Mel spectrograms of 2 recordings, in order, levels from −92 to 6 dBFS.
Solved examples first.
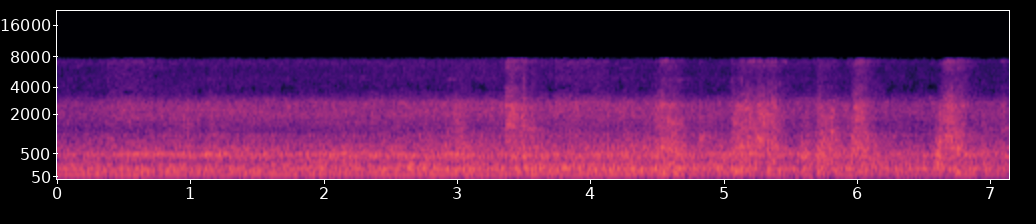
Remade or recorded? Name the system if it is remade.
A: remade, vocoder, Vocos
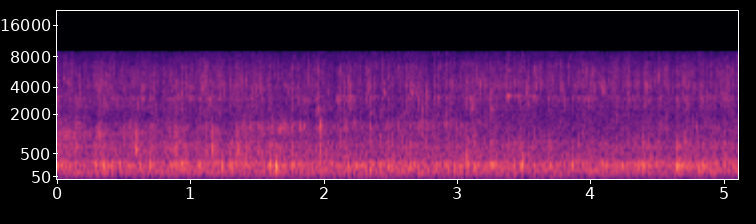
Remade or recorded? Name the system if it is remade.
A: recorded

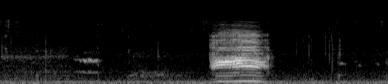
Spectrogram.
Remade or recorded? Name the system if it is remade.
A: recorded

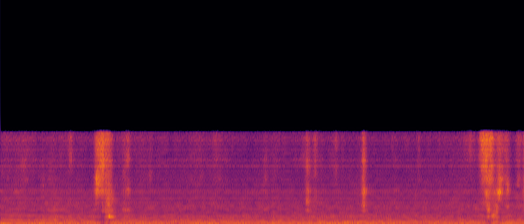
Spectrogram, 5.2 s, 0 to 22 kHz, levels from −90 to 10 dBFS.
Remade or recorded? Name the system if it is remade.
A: remade, vocoder, Vocos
